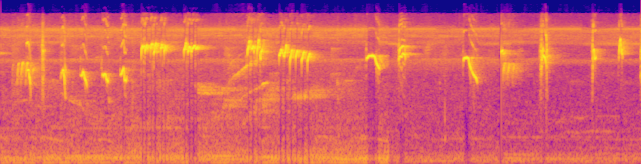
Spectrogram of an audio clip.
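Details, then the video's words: Brown-throated sunbird singing full ngobra for use as masteran; a quick series of high ticking notes, then short whistled slurs and falling chirps, ending in evenly spaced single sharp calls. "MASTERAN KOLIBRI NINJA (KONIN) SANGAT COCOK BUAT ISIAN FULL NGOBRA,GACOR,SUARA JERNIH"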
